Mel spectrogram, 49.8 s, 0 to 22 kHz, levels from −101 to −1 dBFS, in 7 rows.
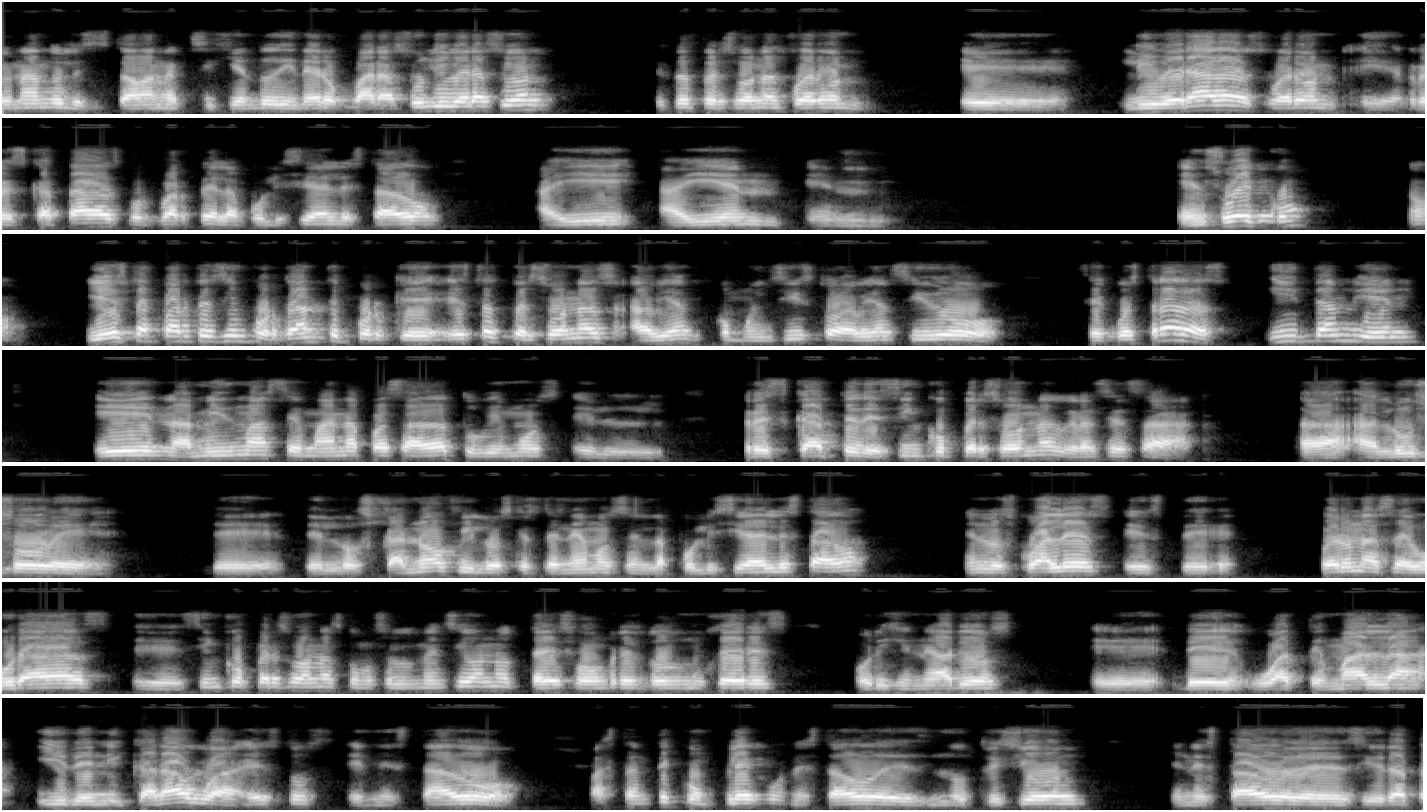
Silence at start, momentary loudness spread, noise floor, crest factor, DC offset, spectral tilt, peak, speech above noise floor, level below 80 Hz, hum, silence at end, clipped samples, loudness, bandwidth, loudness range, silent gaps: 0 s; 13 LU; under -90 dBFS; 12 dB; under 0.1%; -5 dB/octave; 0 dBFS; over 79 dB; -64 dBFS; none; 0 s; under 0.1%; -12 LUFS; 7.2 kHz; 3 LU; none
